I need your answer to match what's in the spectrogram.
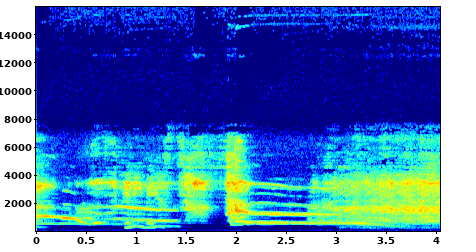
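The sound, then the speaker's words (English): A new female puppy yips and whimpers in a run of high, wavering cries and whines, fairly loud, with a brief pause midway before the plaintive whining resumes. “Oh, we have a new puppy.”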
